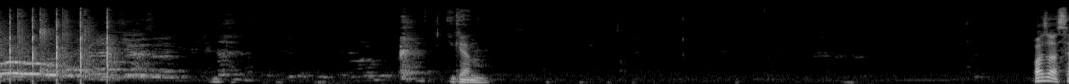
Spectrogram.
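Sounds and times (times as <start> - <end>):
sharp loud hand claps: 0.0 - 1.2
speech: 4.5 - 5.0, 10.4 - 10.6.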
